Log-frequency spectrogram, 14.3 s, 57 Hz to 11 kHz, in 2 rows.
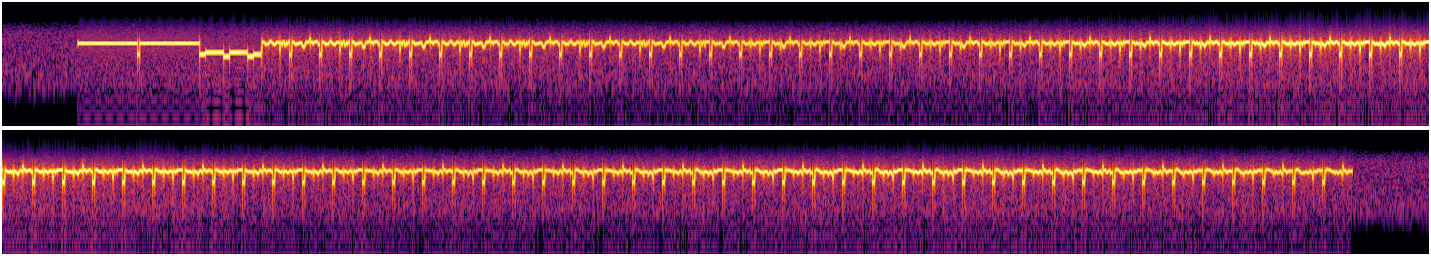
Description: SSTV (slow-scan television), Robot 36, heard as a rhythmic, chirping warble.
